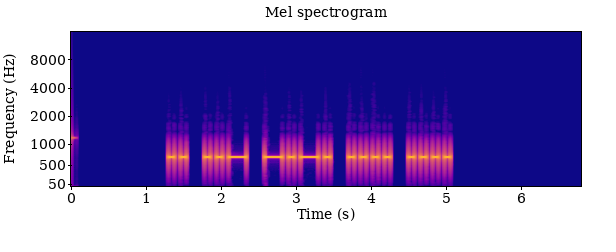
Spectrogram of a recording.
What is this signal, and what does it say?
Morse code, heard as a keyed tone, about 15 wpm, 700 Hz. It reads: IUCHH
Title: Code Groups - 5 Letters - 15wpm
